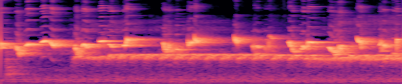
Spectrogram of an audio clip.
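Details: Sooty-headed bulbul singing in the morning, a run of rich, bubbling whistled phrases rising and falling in quick succession, with fainter chirps from other birds, including zebra doves, behind.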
